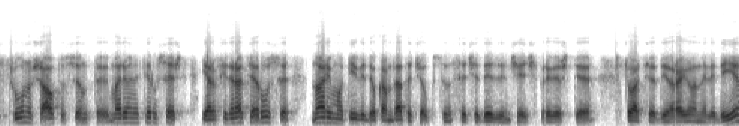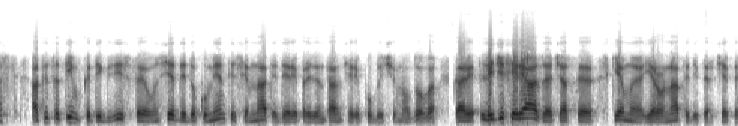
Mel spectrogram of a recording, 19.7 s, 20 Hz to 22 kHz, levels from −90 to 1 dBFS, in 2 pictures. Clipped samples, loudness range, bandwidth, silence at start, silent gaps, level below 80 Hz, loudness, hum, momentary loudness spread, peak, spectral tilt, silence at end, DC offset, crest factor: under 0.1%; 5 LU; 7 kHz; 0 s; none; -70 dBFS; -21 LUFS; none; 9 LU; -2 dBFS; -6.5 dB/octave; 0 s; under 0.1%; 20 dB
